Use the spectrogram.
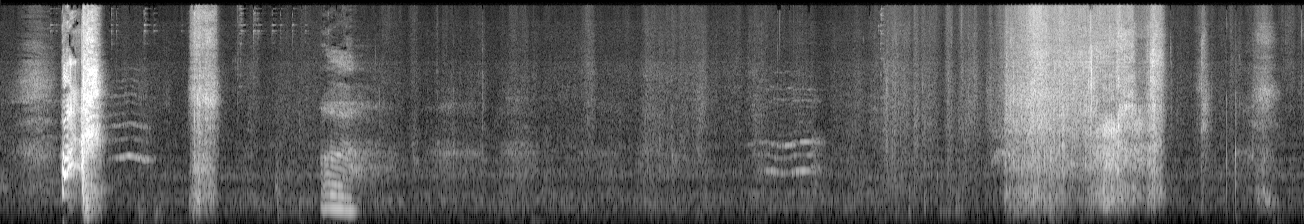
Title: natural sneeze yo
